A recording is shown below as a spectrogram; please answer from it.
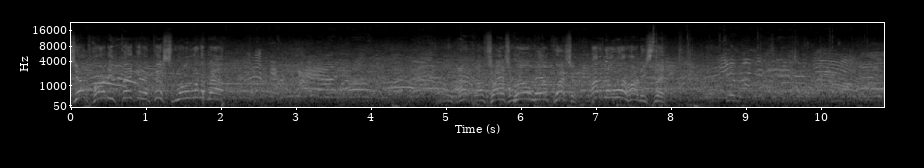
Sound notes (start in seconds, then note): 3.5 audience chattering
